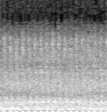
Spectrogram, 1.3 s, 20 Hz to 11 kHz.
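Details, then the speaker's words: Yamaha NMAX V3 155 scooter, 9,500 km, after burnt stator (error 12) repair, covers refitted, traction control off: quick, even idle putter with no misses or knocks; idling cleanly, problem solved. "Maandar na yan. Yun. 412 problem solve."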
